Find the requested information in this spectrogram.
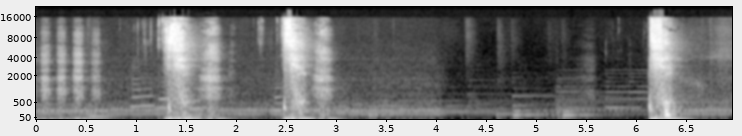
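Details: Three forceful sneezes, each with a quick in-breath before it, over quiet background music; the sneezer jokes about being allergic and has been sneezing a little since a swab up the nose.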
